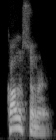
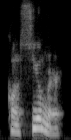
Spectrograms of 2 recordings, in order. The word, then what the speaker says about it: consumer: It's not consumer. It doesn't rhyme with customer. Yes, customer, but consumer. This one is more consumer, kind of like this. The consumer, the end consumer.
